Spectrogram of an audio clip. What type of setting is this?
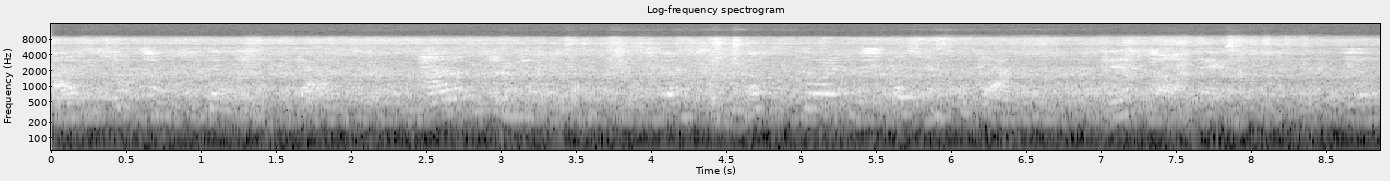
bus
